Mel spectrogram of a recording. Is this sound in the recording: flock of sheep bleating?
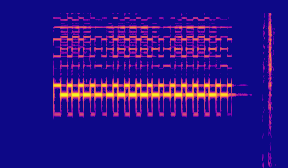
no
